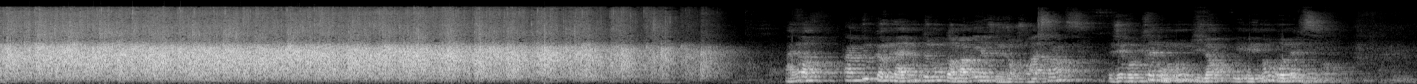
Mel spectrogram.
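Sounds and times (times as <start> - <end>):
audience applause: 0.0 - 7.5
speech: 8.7 - 13.4.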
